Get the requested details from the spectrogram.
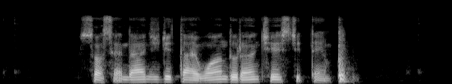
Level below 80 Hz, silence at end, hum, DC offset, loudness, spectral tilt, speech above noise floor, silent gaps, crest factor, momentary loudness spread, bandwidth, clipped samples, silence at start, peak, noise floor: -64 dBFS; 0.95 s; none; under 0.1%; -18 LUFS; -4.5 dB/octave; 55 dB; none; 18 dB; 6 LU; 10.5 kHz; under 0.1%; 0.8 s; -2 dBFS; -73 dBFS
